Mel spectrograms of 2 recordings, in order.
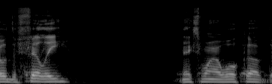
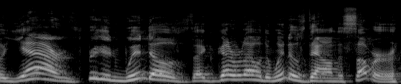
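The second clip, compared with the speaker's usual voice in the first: put-on kids complaining; 8 semitones higher, 8 dB louder than usual. Kids explain the hot car, whiny complaint. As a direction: gripe like a kid stuck in a hot car. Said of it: "They go".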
